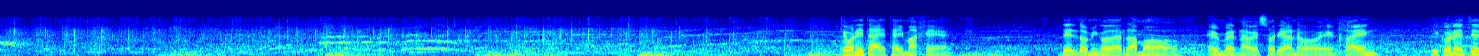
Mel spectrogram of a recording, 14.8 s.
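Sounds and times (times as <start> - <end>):
crowd clapping for a Palm Sunday procession image on Bernabé Soriano in Jaén: 0.0 - 9.6
crowd cheering at a Palm Sunday procession: 0.0 - 13.0
hubbub of voices: 0.0 - 14.7
speech: 8.4 - 9.6, 10.6 - 14.7.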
